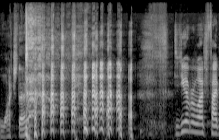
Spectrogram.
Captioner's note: everyone laughs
